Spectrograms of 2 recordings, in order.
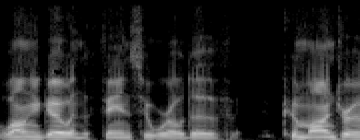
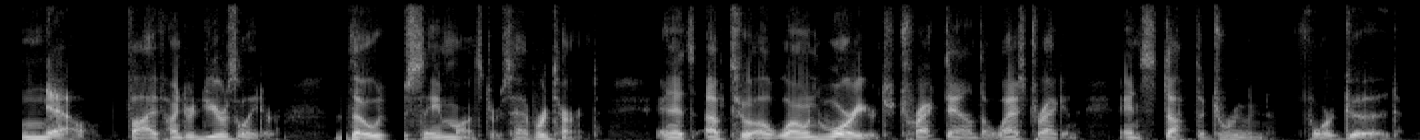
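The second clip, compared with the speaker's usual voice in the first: dramatic, intense movie trailer announcer narration. Describing the plot of a family-movie-night film: intense theater voice. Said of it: "my intense theater voice".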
